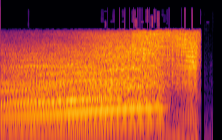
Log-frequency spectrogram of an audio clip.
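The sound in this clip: DeLorean car accelerating and driving off, a loud, steady engine roar with strong harmonics that holds throughout and then cuts off abruptly near the end.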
